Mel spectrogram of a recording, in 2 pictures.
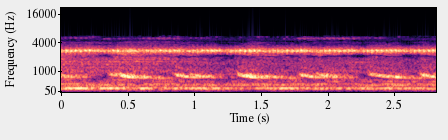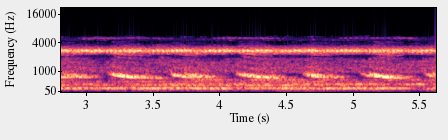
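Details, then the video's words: At night beside a lake, frogs repeat short falling notes at a steady pace of roughly two per second, while insects keep up an unbroken high trill. "Lakeside night creatures and frog sounds"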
